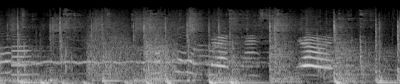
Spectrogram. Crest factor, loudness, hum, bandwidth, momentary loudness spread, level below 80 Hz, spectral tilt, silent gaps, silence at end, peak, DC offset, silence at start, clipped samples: 14 dB; -19 LUFS; none; 15.5 kHz; 9 LU; -28 dBFS; -4 dB/octave; none; 0 s; -4 dBFS; under 0.1%; 0 s; under 0.1%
